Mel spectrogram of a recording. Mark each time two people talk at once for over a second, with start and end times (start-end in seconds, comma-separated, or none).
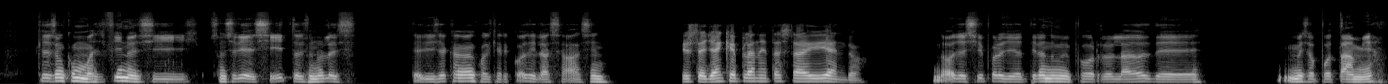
none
